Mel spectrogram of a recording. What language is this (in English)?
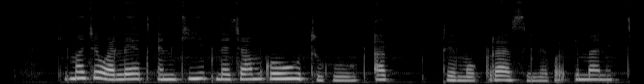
Kalenjin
